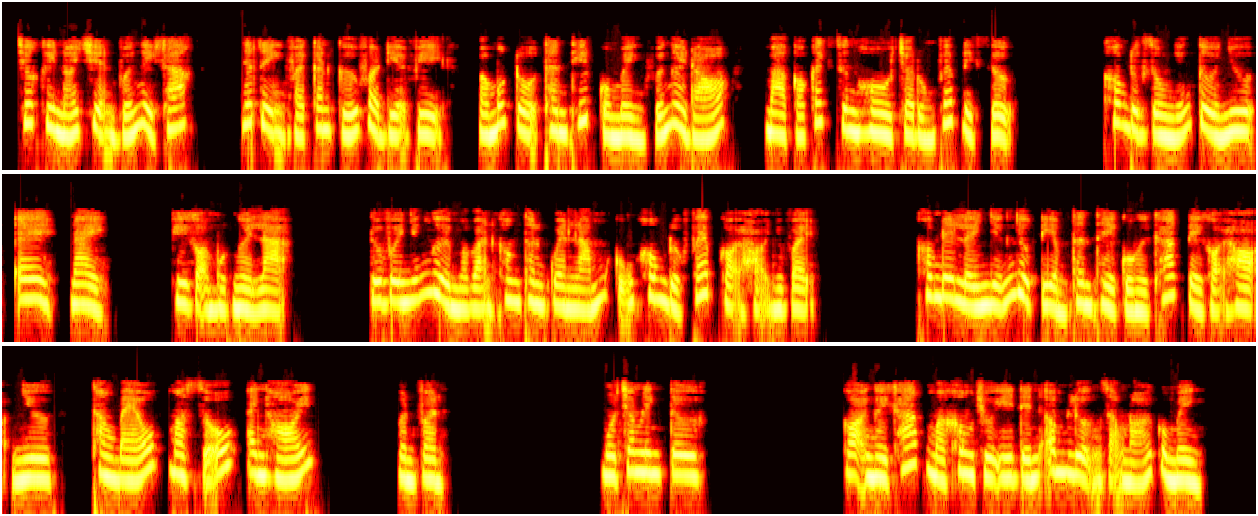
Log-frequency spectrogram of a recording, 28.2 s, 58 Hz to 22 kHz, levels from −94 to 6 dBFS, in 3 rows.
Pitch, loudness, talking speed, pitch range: 220 Hz, -12 LUFS, 220 wpm, 200-255 Hz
